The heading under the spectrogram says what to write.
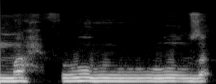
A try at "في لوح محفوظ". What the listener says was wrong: محفوظ قلقلہ نہیں کرنا.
